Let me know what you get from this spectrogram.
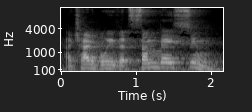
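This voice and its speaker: Man, storybook narration, slightly high pitch, very animated intonation, roomy echo. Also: moderate pace, slight background noise. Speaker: storybook reader. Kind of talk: expressive children's read-aloud narration in a child's first person. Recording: echoey room.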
